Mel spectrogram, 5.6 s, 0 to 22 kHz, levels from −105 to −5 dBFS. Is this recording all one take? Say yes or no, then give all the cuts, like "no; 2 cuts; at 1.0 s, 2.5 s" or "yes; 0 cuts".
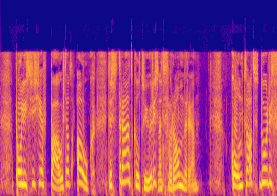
no; 2 cuts; at 1.3 s, 3.1 s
